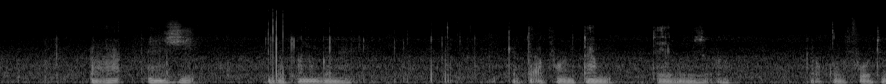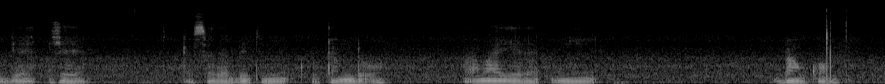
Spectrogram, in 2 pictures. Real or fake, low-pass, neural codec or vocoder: fake; 14.4 kHz; codec, 44.1 kHz, 7.8 kbps, Pupu-Codec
